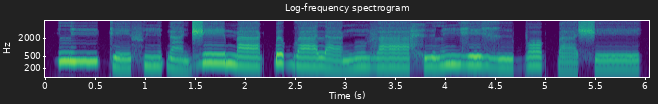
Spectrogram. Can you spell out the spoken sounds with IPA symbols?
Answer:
l iː˦ k e˨ f ĩ˧ ɗ ã˨ d͡ʒ eː˦ m aː˧ k͡p ə˦ ɡʷ a˧ l a˨ ŋ ũ˧ v aː˧ h ɨ˧ l ĩ˦ ɣ e˦ ɣ ɨ˧ b ɔ˦ k͡p a˨ ʃ eː˧

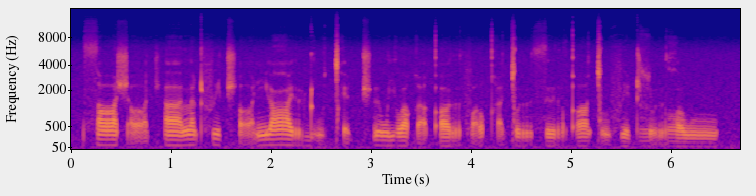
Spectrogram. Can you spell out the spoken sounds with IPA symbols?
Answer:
s ɑ ʃ ɑ̰ t͡ʃʼ a l a ʈ f i t͡ʃʼ ɑ̰ ɲ ɨ ʕ e r ɖ ṵ ǀʰ ḛ ʈ t͡ʃʼ ɨ w j o q ḛ qʼ o r f ɑ̰ w qʰ ḛ ǀ u r s ɨ r qʼ ɑ ǀ ṵ f i ʈ ɮ ṵ r ʁ o w u

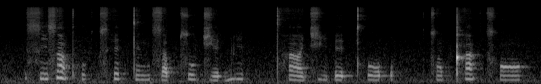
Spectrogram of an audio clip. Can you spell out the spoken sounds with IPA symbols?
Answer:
s i˧ s ã˥˧ pʰ u˨ k̚ t͡sʰ e˦ t̚ t̪ ẽ˧ ŋ s a˨ p̚ s u˧ t͡ɕ e˨ ʔ b i˦ t̚ | t̪ʰ ã˨˩ t͡ɕ i˨ ʔ e˨ ʔ t̪ʰ o˨ ʔ | t͡s ɔ̃˨ p̚ kʰ ã˦ k̚ t͡sʰ ɔ̃˧

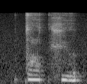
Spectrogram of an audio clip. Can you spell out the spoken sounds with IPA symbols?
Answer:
tˤ ṳ tˤ xʲ ə̤

